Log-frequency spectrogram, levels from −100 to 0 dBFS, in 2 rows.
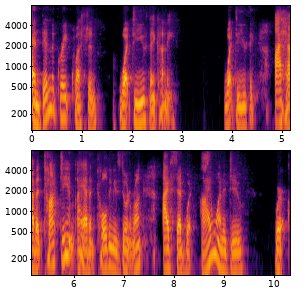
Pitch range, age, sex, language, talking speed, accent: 135-215 Hz, 50-69, female, English, 205 wpm, American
